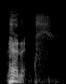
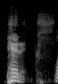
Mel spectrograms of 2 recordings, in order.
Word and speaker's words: Penix: Penix. It's not like a – this is like this how you say it. Because if you say it the other way, it kind of sounds it does.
